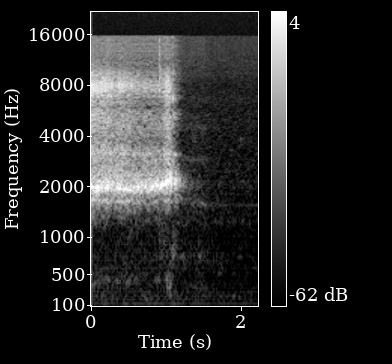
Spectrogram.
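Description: A man's drawn-out 'chhh' hiss through his teeth, the held end of a 'ch-ch-ch-chhh' mouth noise, cutting off about a second in.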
